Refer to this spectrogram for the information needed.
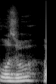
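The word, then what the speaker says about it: osu!: Ähm, das Spiel heißt Osu oder äh, eigentlich es Os ausgesprochen. Ähm, sorry. Weil es äh, aus dem Japanischen kommt, äh, aber total irrelevant.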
